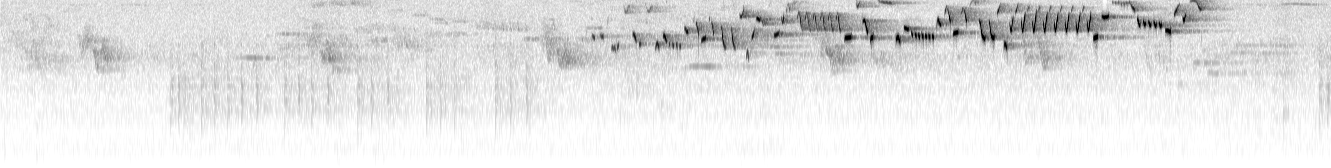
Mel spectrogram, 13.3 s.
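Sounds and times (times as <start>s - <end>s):
winter wren Troglodytes hiemalis singing trills: 5.3s - 12.2s.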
